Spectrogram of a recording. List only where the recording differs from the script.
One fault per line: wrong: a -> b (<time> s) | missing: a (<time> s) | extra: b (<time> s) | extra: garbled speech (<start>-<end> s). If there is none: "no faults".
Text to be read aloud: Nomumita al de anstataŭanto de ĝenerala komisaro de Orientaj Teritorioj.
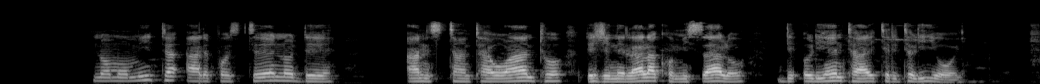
extra: posteno (2.2 s)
